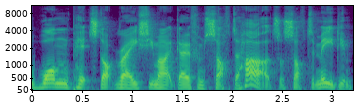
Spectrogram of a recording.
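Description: With lively intonation, a man speaks in an English accent. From England. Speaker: podcast host. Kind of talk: casual chat.

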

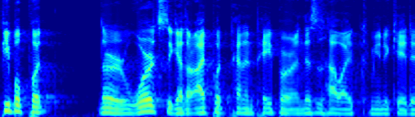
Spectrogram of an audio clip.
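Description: A man's medium-pitched voice with an Israeli accent and a bright, sharp tone, in a very clean recording with a silent background. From Israel, then Los Angeles from age 7. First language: Hebrew. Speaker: architect. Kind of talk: casual interview. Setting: in a house, in person.

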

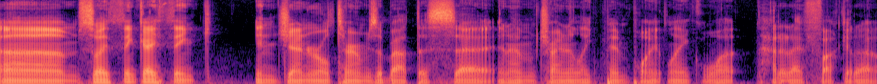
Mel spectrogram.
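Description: A man's very deep, low voice with an American accent, monotone and flat, at a moderate pace, in a very clean recording with a silent background and a dry, close sound with no echo. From Colorado. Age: 30s. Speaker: improv comedian. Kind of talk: casual chat.

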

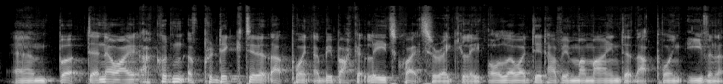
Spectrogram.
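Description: In a North Welsh accent, a man with a very deep, low pitch talks fairly quickly, with ordinary pitch variation. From North Wales, Wrexham. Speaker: football commentator and broadcaster. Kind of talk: interview. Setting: at his home.

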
